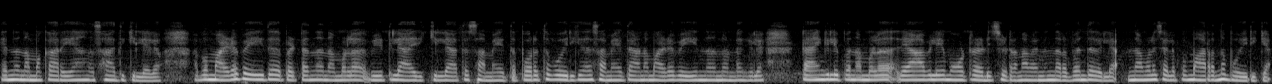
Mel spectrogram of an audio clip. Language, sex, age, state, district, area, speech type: Malayalam, female, 30-45, Kerala, Thiruvananthapuram, rural, spontaneous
